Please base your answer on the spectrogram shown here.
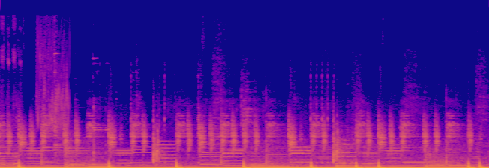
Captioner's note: upbeat music; tape unwrapping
